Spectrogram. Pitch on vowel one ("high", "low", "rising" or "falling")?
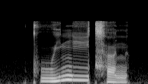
rising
